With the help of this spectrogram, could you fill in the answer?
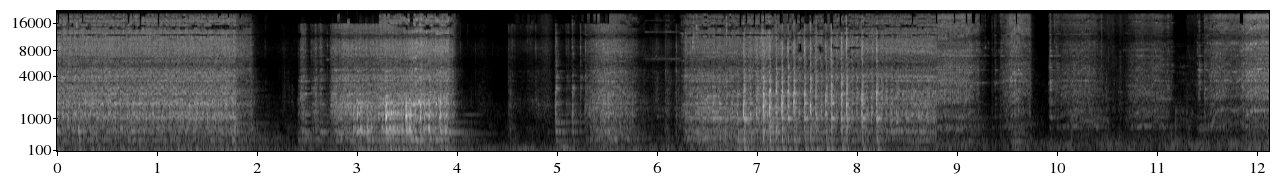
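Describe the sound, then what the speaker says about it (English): A power wire brush scours the ball joint bore of a Volvo P2 (S80, S60, XC70, XC90), giving loud harsh grinding bursts broken by brief pauses, close and without talk. "go ahead and clean up the inside of that. A wire brush."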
